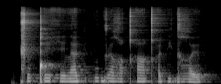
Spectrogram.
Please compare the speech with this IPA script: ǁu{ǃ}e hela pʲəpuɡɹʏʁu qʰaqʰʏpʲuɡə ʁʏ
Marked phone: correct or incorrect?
correct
